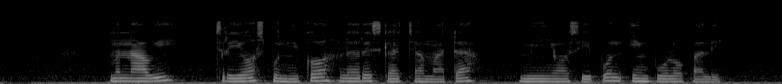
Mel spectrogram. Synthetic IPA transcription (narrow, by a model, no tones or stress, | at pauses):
mənawit͡ʃɾiɔspunikɔləɾɪsɡ̥a̤̥ʒ̥a̤maɖ̥a̤h | miɲɔsipʊnɪŋpulɔb̥ali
